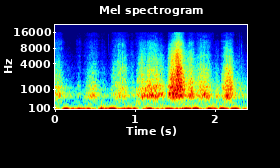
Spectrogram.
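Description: Metal trowel scraped across a stretched, paint-covered canvas in a few dragging strokes. The loudest stroke comes about one and a half seconds in.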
